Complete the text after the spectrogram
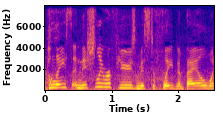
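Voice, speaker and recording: Fairly quick speech from a woman, high in pitch, with ordinary pitch variation. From Australia. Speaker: TV news reporter. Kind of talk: TV news report.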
